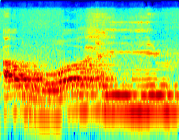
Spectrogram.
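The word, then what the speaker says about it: الرحيم: Ruhma rahima arrahim.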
